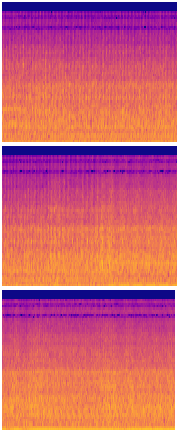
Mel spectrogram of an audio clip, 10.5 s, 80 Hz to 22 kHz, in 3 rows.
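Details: Cat C15 diesel, 900,206 km, 23,916 hours, running while checking blow-by: heavy diesel clatter at steady idle, then a slight rise in speed, even rhythm with no odd knocks; healthy.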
